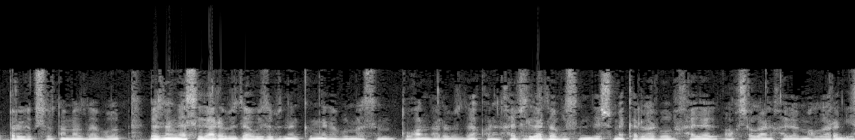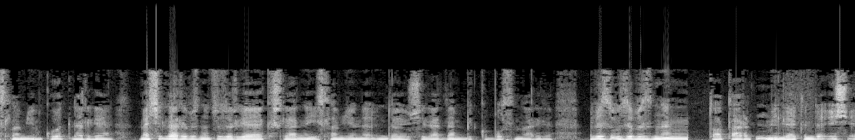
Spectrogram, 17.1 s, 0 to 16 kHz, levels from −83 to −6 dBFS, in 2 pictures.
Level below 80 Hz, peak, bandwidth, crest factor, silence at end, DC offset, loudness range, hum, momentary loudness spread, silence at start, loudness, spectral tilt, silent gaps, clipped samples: -38 dBFS; 0 dBFS; 8.4 kHz; 12 dB; 0 s; under 0.1%; 3 LU; none; 9 LU; 0.05 s; -12 LUFS; -6 dB/octave; none; 0.3%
